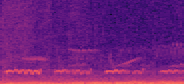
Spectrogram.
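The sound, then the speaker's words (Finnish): Eurasian curlews' bubbling display calls, a series of repeated whistled trills, carry from a few hundred metres away over a steady low outdoor rumble. “Nyt kuovit vetää”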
